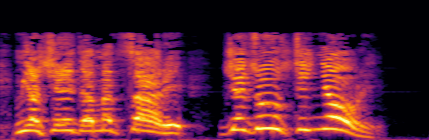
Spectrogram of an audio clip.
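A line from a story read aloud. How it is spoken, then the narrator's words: Echoing cry. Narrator (Italian): echeggiò quel grido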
